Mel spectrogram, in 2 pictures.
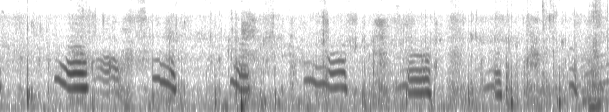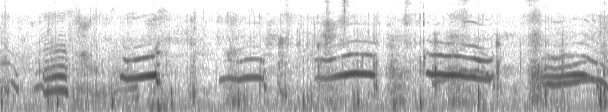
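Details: Newborn German Shepherd puppies from Betty's litter on their first night, born after evening labour under a dim camping light: a steady run of thin, high squeaky whimpers, many bending up then down, often several per second, with faint rustling beneath.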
